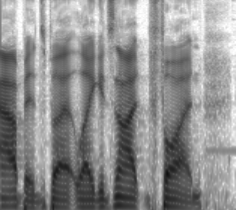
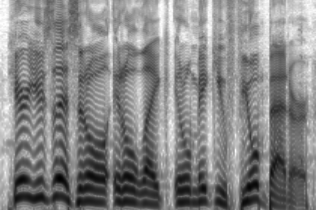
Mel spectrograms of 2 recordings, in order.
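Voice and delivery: helpful lady; 5 semitones higher, 5 dB louder than usual. Retold or imitated. Voicing helpful taco lady.

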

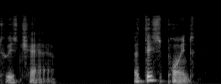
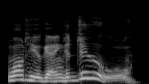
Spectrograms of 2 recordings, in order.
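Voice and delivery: hoarse; 9 semitones higher than usual. A narrator's reading. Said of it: "said Carney hoarsely".

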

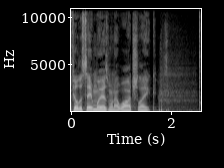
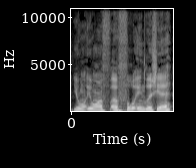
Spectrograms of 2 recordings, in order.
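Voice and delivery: higher British woman voice; mock British woman; 10 semitones higher, 4 dB louder than usual. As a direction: lightly play a British woman. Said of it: "she's like".

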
